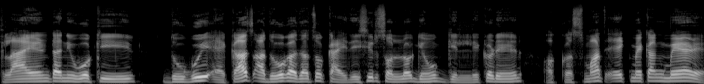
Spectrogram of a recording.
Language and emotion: Goan Konkani, disgusted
